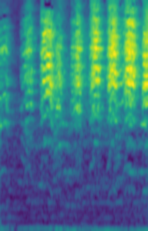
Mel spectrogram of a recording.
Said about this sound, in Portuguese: Só não sei onde eles estão. Não estou conseguindo ver eles não. Ah, olha. Não sei se é uma maritaca. Não se... lá. Não sei se é uma maritaca ou o que que é.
